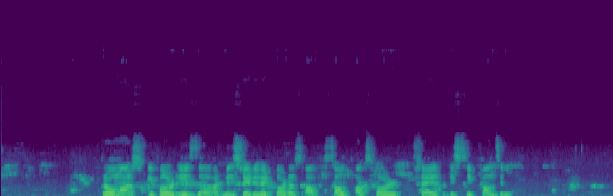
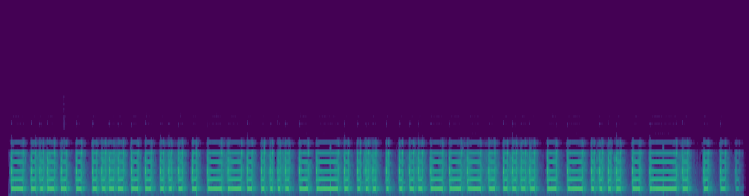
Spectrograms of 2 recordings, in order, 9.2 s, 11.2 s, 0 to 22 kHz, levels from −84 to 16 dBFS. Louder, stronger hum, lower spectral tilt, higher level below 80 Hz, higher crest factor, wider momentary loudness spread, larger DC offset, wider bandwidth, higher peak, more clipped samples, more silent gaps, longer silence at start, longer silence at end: about the same, -17 LUFS vs -18 LUFS; neither; first, -6 dB/octave vs 1 dB/octave; first, -54 dBFS vs -70 dBFS; about the same, 16 dB vs 16 dB; first, 18 LU vs 4 LU; neither; about the same, 7 kHz vs 6.6 kHz; about the same, -2 dBFS vs -4 dBFS; neither; neither; about the same, 0.05 s vs 0.15 s; about the same, 0.15 s vs 0.15 s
